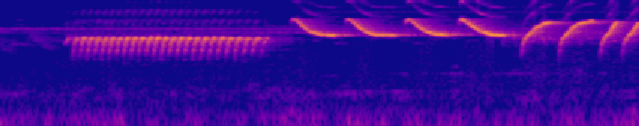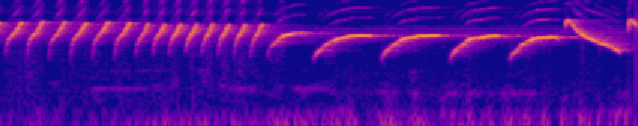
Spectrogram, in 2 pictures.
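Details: Domestic canary singing as a lure for young birds: a steady buzzing trill, slurred whistles, then a fast run of descending notes and slower curved whistles.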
